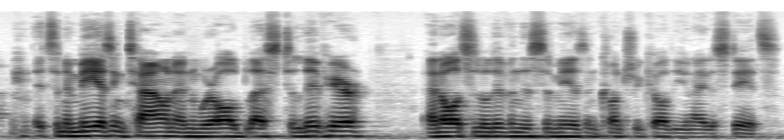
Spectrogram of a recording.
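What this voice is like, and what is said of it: Irish accent. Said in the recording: “I have an accent and was not born in this country. I'm born in Ireland”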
